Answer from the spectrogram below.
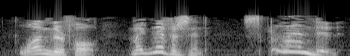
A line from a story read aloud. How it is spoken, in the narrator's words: cried my uncle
